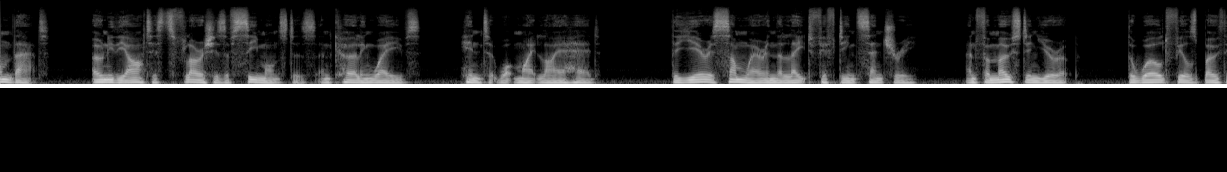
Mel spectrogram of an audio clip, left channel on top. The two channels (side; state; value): right; silent; 64 dB below the other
